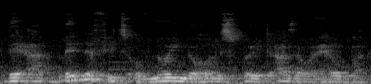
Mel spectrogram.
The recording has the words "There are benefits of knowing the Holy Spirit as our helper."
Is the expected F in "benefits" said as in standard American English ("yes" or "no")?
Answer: yes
